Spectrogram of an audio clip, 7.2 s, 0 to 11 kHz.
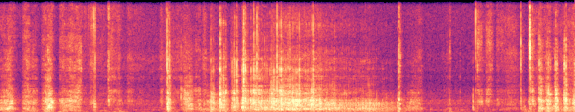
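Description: Long red acrylic nails scratch the top side of a hollow Minute Maid orange juice carton, about 1.5 L, made of coated paperboard. Quick, uneven scratching strokes and sharp taps mix with a dense, mid-toned scraping rub. The rub swells in the middle before the strokes pick up again at the end.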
